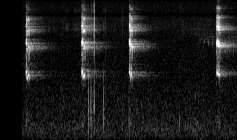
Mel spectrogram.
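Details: Prairie dogs at Wildpark Frankfurt/Oder give sharp, bright chirps: four short barking notes with a ringing, harmonic quality, spaced irregularly about one to two seconds apart, over quiet background hiss.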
